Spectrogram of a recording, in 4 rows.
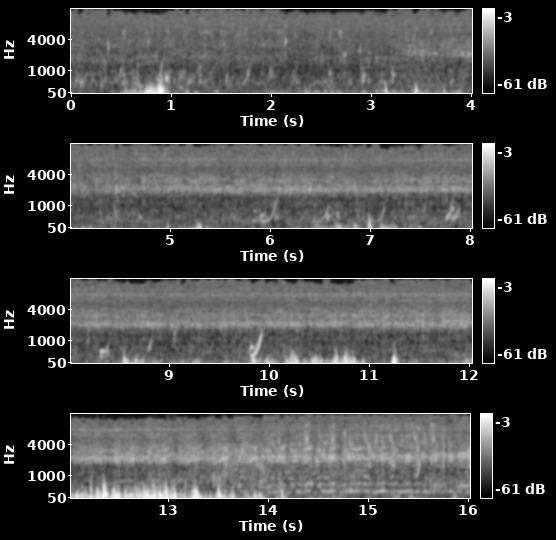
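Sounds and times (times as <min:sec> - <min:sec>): water sloshing from wading: 0:00.0 - 0:05.0.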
